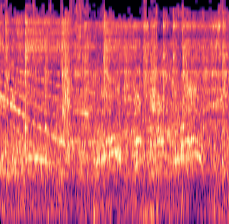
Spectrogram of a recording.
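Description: Hip-hop beat playing: a high synth line that glides down in pitch over about the first second, over wavering synth notes.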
